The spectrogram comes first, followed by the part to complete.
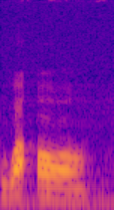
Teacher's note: that has in the middle of it a consonant that doesn't exist in English it's called glottal stop so we don't say WOW with just vowels after the w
